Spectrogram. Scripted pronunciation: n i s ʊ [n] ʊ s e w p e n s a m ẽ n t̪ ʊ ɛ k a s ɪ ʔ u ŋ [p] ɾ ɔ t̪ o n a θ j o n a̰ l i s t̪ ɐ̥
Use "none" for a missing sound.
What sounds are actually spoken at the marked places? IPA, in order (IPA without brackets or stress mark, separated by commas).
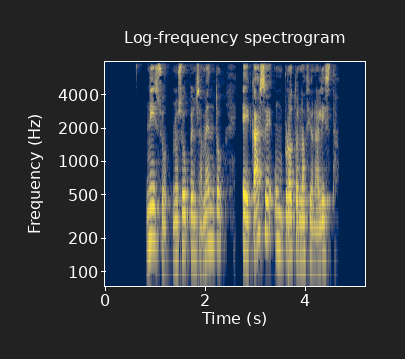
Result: n, p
